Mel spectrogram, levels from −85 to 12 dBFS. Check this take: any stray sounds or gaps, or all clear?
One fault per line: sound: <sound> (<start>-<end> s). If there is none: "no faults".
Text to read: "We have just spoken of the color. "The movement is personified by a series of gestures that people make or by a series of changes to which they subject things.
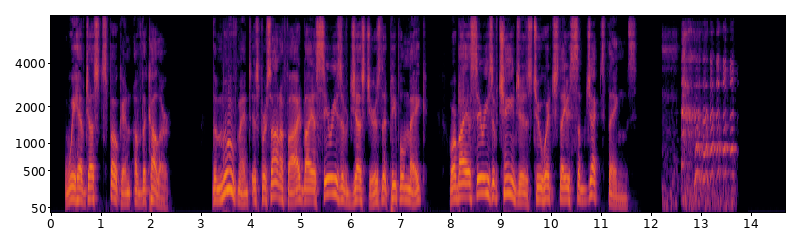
sound: laugh (12.2-13.8 s)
